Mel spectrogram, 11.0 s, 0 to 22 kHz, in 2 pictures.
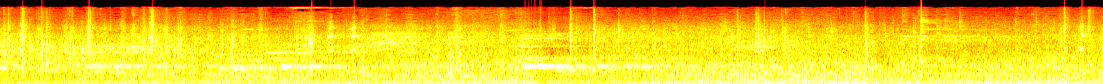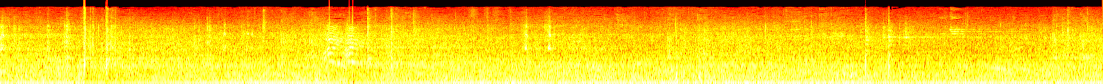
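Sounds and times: arena hum: 0.0s - 11.0s
shoes squeaking on court: 0.4s - 11.0s
rackets striking shuttlecock: 2.2s - 9.0s.

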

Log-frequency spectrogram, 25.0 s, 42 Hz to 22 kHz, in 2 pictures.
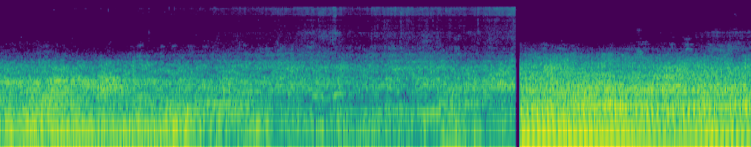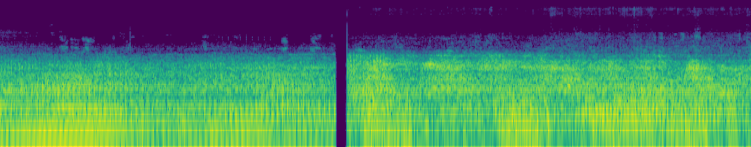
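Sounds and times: helicopter rotor beating: 0.0s - 25.0s.

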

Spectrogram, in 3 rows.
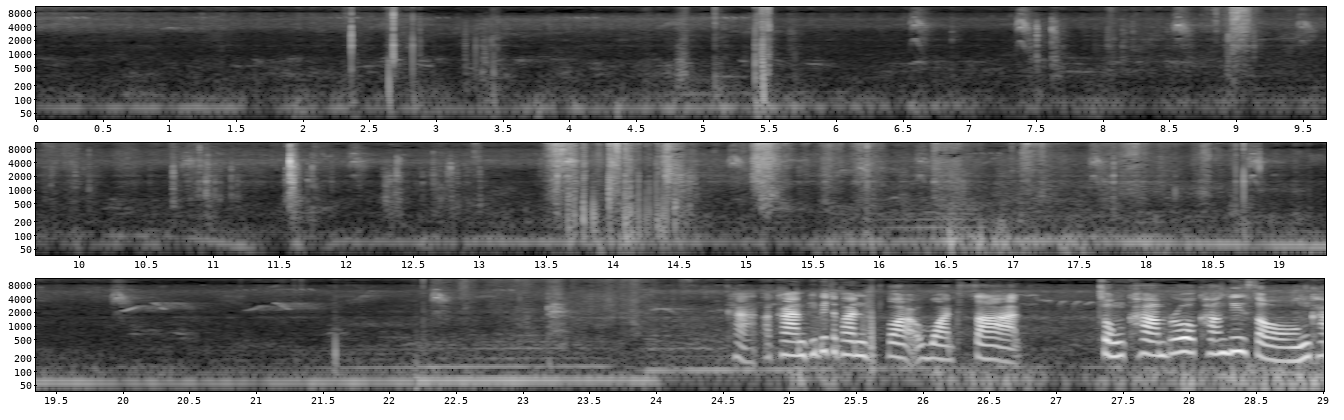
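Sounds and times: footsteps scuffing and clicking: 7.4s - 19.2s.

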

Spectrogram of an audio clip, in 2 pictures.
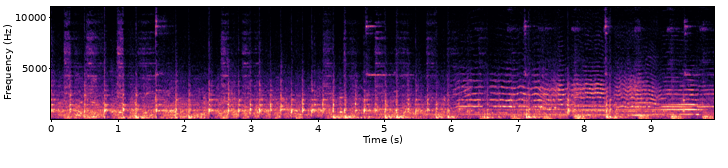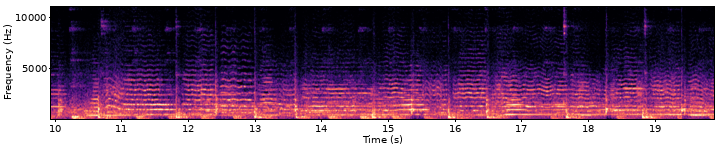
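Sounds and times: steady drum strokes: 0.0s - 19.9s
reedy wind instrument melody: 4.5s - 19.9s.

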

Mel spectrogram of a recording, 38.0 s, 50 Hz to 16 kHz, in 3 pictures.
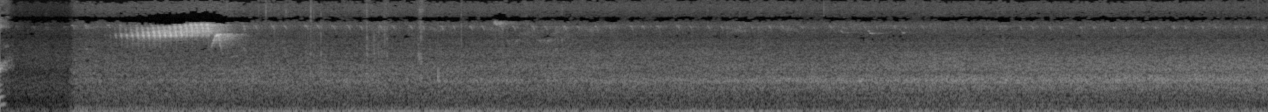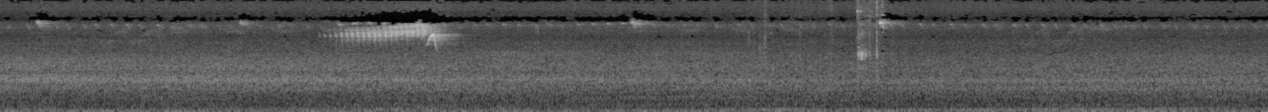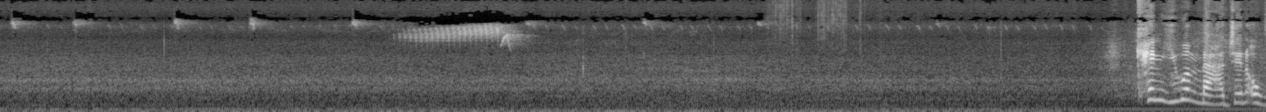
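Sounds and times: high bird chirp: 1.1s - 2.4s, 29.3s - 30.8s.

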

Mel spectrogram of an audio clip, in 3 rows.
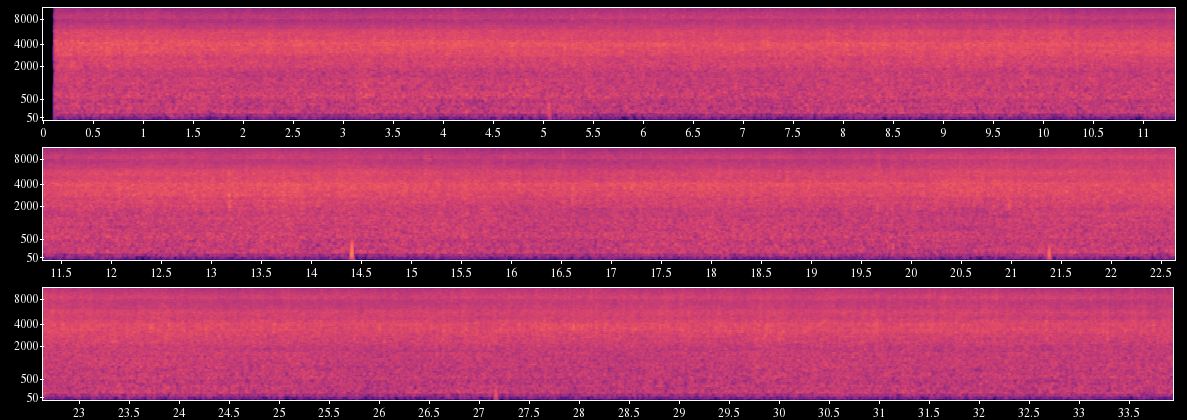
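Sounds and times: heavy rain and hail: 0.2s - 33.9s.

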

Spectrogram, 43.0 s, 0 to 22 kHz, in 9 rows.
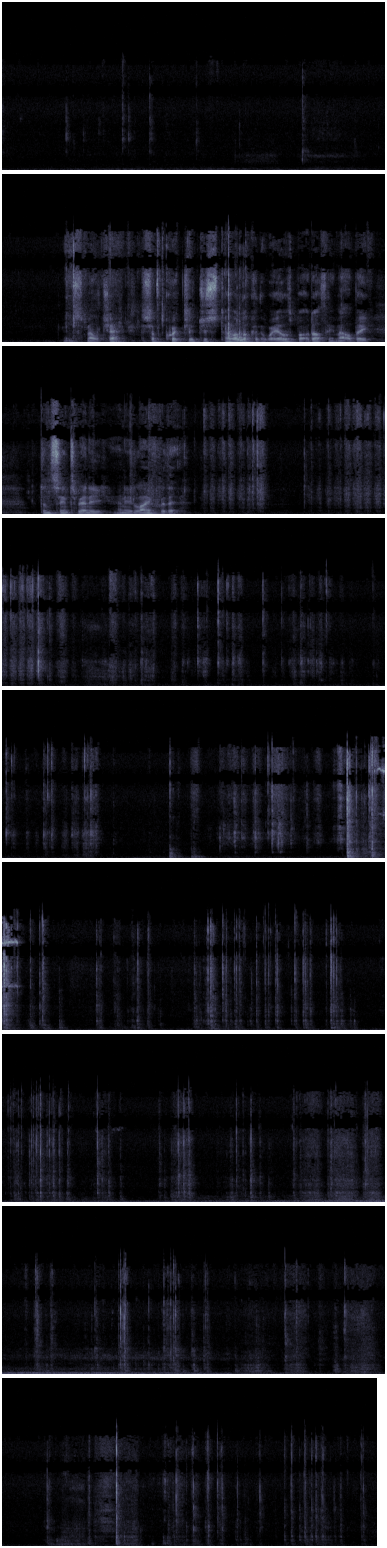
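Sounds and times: low rumble: 29.6s - 37.8s.

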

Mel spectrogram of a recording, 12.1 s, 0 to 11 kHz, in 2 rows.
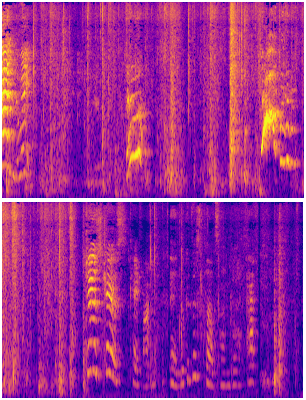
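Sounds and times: girls shrieking and giggling: 5.2s - 6.0s.

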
